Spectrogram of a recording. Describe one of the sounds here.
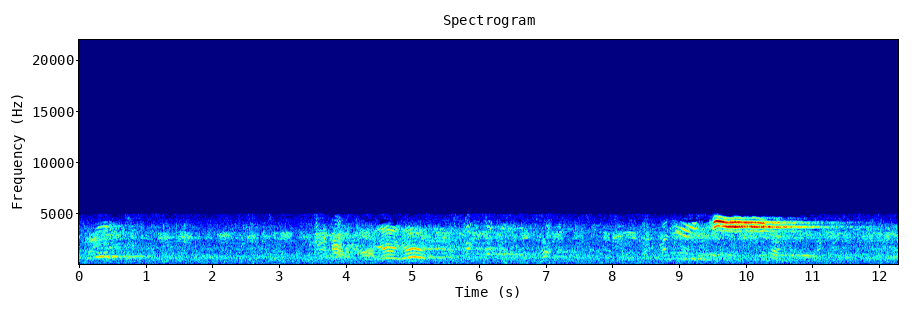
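Men shout across a large, echoing empty stadium.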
